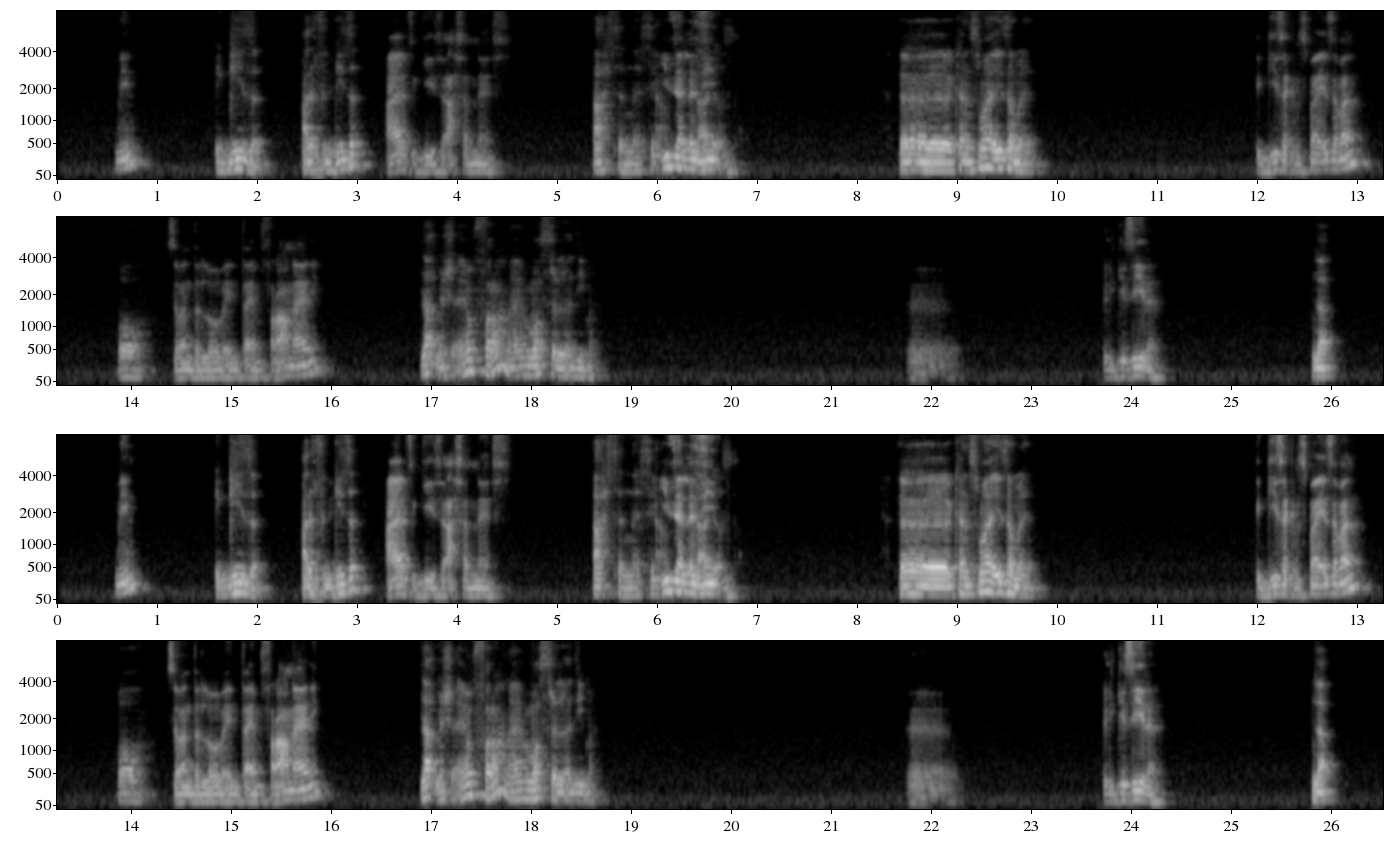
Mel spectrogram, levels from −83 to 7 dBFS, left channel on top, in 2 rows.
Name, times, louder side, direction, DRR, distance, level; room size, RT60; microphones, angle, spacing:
voice 1, 0.6-0.9 2.4-2.8 3.3-4.5 5.9-6.8 12.0-13.1 14.4-16.0 21.8-22.3 23.7-24.3, right 5 dB, 40° right, 0.3 m, -25 dB
voice 2, 1.6-2.0 2.4-3.1 5.4-6.1 6.3-6.6 8.4-9.8 13.9-14.1 16.9-18.6 25.8-26.0, right 3 dB, 90° right, 0.8 m, -22 dB
4.8 x 3.4 x 3.0 m
head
